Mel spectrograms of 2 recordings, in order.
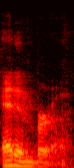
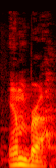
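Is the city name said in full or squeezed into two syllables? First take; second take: full; two syllables. First: The name is said with all its syllables. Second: The name is squeezed into two short syllables. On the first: The speaker calls it wrong. "don't even say it like Edinburgh" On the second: The speaker calls it right. "Say it like Embra"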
